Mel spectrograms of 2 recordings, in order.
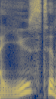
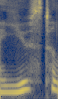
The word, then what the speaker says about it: used to: We don't say use like use a pen with a buzzing Z sound. When we speak fast in this structure, the S becomes soft. Used to. It almost sounds like one word.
